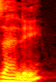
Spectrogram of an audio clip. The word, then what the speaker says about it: allés: Nous sommes allés. You don't pronounce it. Okay, but you write it.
